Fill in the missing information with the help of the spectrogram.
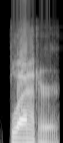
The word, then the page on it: bladder: American English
